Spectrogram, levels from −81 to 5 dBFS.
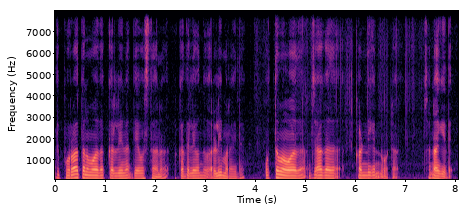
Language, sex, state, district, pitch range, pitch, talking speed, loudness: Kannada, male, Karnataka, Shimoga, 125-140 Hz, 135 Hz, 105 wpm, -19 LUFS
